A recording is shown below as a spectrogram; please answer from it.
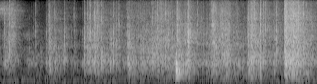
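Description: Wrapping inside a beauty subscription box rustling and crinkling as it is pulled open by hand. The rustle starts a moment in and goes on with little crackles.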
